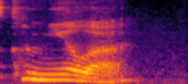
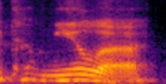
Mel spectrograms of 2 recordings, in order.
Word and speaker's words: Camila: I feel like we're saying her name wrong. – Did I say, what did I say? – It was Camilla. – I think it's Camilla Cabello. – No, I think it might be Camila.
